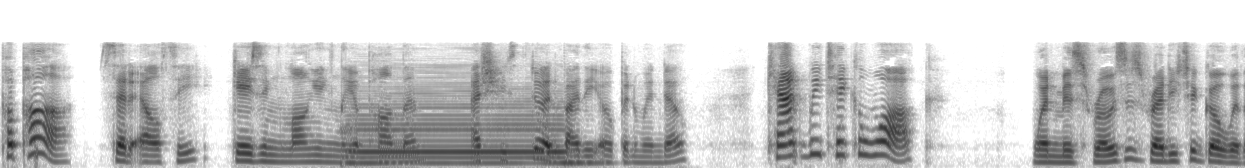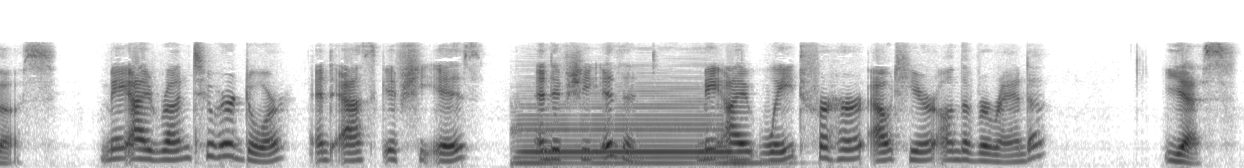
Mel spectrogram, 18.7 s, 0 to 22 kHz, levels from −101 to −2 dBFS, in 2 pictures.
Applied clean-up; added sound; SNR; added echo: neural mask model RNNoise.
